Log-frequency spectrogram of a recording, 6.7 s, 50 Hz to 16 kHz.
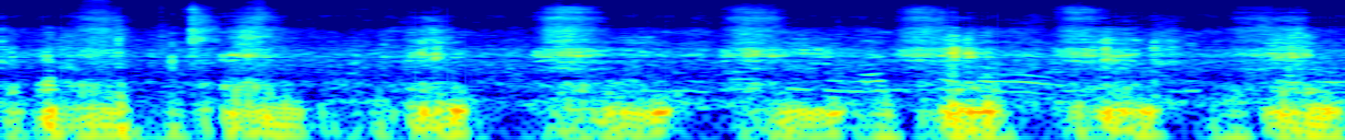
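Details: Nkuhuma lion pride feeding on a buffalo kill in the Sabi Sands, near Kruger National Park, on 24 December 2023; deep, rough growling bursts repeat roughly every second with short pauses between.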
